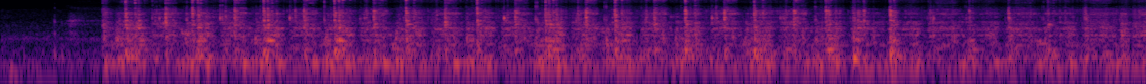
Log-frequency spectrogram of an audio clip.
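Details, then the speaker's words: Burrell steam engine after repairing a knock from excessive connecting-rod big-end play due to a worn bush, reassembled and running: steady even beat about three strokes a second with light hiss, no knock; water pump switched on and off. "Running the engine now, the knocking sound appears to be gone. It can be hard to tell with the sounds of the water pump, so I turn the water pump on and off here so you can hear the difference more clearly."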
